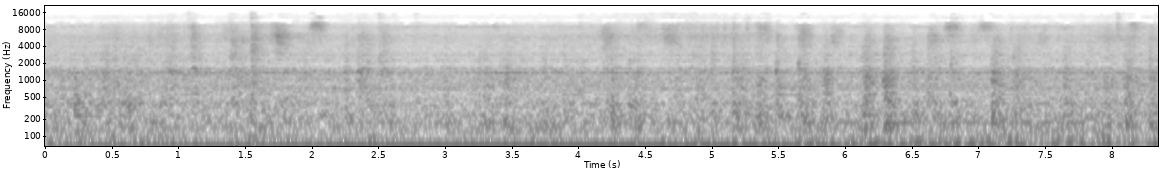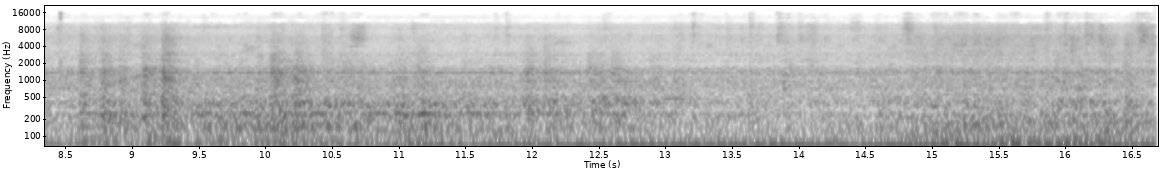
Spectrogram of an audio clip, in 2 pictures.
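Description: Hankyu electric train running: a loud, steady rumble with a faint steady tone above it and scattered clicks of wheels over the rails.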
